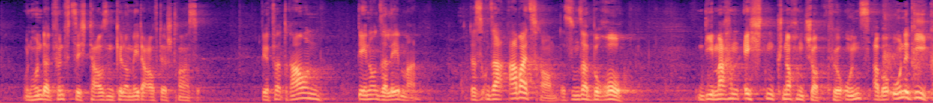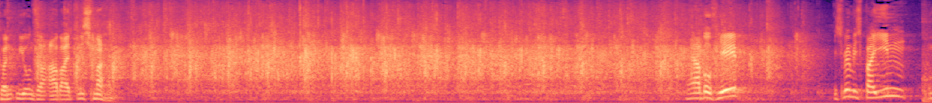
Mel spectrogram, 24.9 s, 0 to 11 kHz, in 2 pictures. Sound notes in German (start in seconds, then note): 14.3 Beifall SPD, CDU, BÜNDNIS 90/DIE GRÜNEN, Freie Demokraten und DIE LINKE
